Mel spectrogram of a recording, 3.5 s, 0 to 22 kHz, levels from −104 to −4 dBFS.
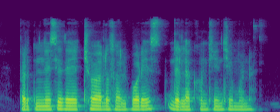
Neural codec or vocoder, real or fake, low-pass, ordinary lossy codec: none; real; 10.8 kHz; Opus, 32 kbps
